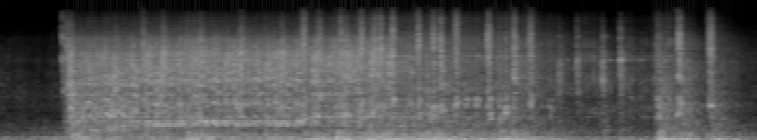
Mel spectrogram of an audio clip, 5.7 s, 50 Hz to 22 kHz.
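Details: 1973 big-block Chevrolet C10 that sat for a year or more, cranking: ragged, uneven, weak attempts to fire for about five seconds that never catch, and exhaust is shooting out of one side.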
